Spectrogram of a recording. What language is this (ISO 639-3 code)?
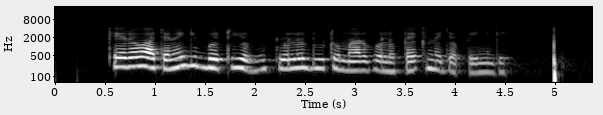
luo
